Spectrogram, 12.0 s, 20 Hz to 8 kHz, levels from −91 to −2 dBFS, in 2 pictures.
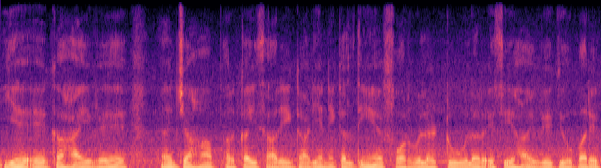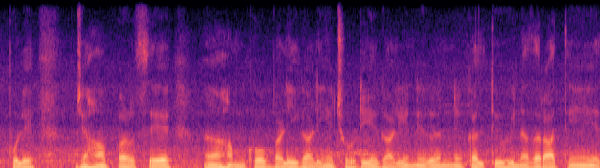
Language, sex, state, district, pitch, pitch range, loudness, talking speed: Hindi, male, Chhattisgarh, Rajnandgaon, 105 Hz, 105-110 Hz, -17 LUFS, 185 wpm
